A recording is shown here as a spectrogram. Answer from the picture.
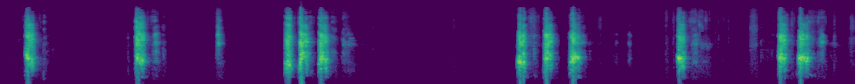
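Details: Chihuahua, a pet dog, barking at a broom: sharp, high yaps in short bursts of one to three, with quiet gaps of about a second between groups, no other sounds heard.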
